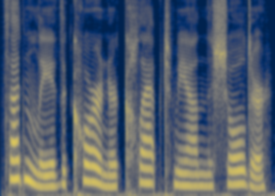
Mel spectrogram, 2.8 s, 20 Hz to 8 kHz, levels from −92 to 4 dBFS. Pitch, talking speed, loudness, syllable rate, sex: 200 Hz, 175 wpm, -16 LUFS, 5.3 syllables/s, female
